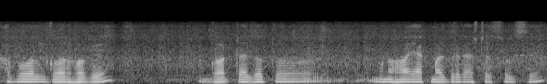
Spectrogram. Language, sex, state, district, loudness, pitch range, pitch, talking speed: Bengali, male, West Bengal, Jalpaiguri, -19 LUFS, 115-125 Hz, 115 Hz, 130 wpm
